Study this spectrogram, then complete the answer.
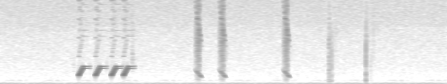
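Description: Short electronic menu blips chirp in quick succession.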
